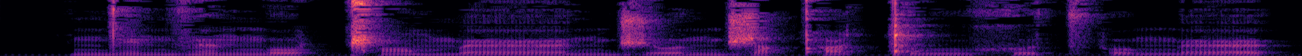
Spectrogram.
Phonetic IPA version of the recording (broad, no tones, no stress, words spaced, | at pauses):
ndẽnzə̃ ŋo ǁɔ̃ mœː nd͡ʒʊːnd͡ʒɘqʼʊ ǃuːxʊ t͡sʼoŋœ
